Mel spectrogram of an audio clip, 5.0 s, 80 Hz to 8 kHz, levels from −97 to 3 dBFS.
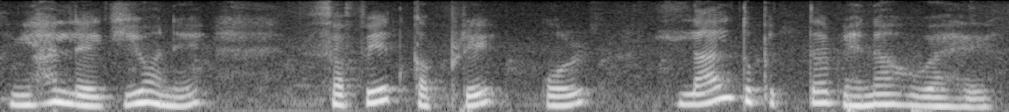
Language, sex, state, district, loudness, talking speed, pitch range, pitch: Hindi, female, Arunachal Pradesh, Lower Dibang Valley, -14 LUFS, 130 wpm, 205-255 Hz, 225 Hz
